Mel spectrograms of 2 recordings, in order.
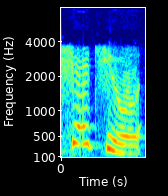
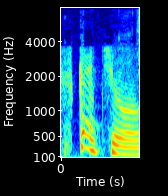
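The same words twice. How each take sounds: First: The word begins with a 'sh' sound. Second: The word begins with an 'sk' sound. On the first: This is the British pronunciation. "S H E D D E W L. Schedule's the British way" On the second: This is the American pronunciation. "Whereas American is S K E J A L"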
